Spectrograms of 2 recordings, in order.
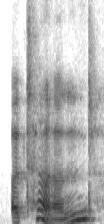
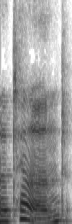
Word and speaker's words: attend: But then if I'm looking at a word like attend, the important syllable is the second syllable, tend. So even though I spell the AT the same in at and attend, in attend, the AT is unstressed and it has a reduced vowel, schwa.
